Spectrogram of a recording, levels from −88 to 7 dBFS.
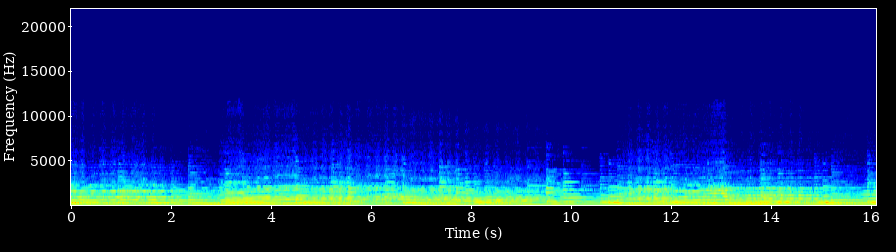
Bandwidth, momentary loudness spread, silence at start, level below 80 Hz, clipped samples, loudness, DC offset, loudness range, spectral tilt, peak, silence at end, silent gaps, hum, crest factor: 7 kHz; 5 LU; 0 s; -42 dBFS; under 0.1%; -30 LUFS; under 0.1%; 3 LU; -9 dB/octave; -14 dBFS; 0 s; none; none; 14 dB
